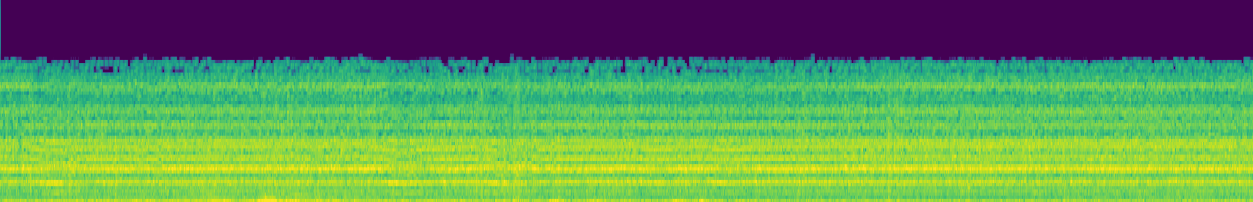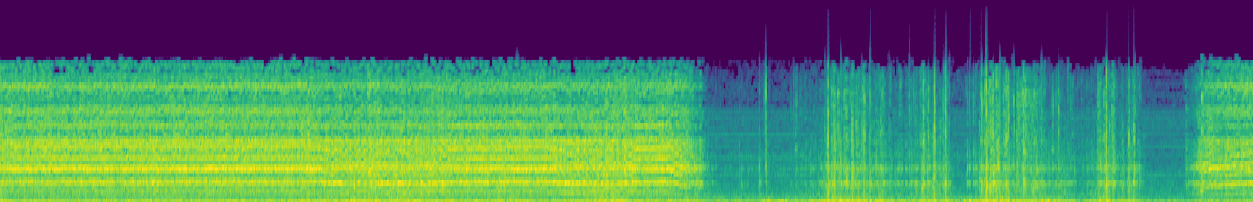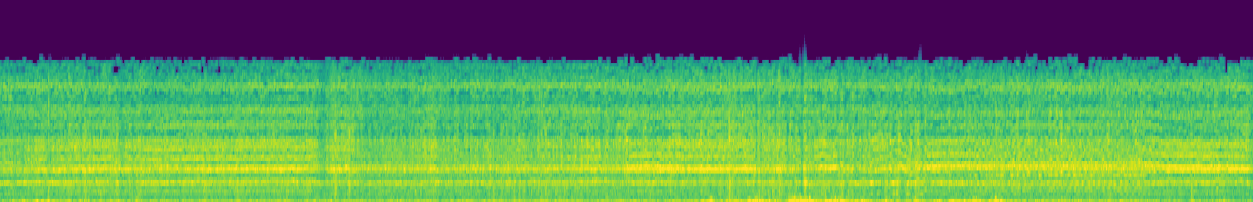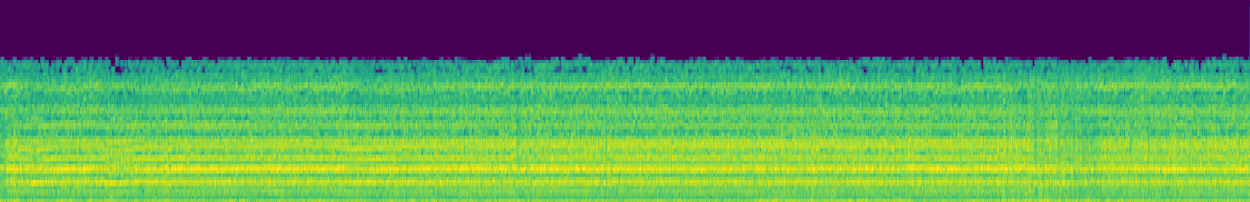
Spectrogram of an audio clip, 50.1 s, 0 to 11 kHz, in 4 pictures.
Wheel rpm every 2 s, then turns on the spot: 160, 160, 160, 160, 160, 160, 160, 160, 160, 110, 10, 20, 90, 160, 160, 160, 160, 160, 160, 160, 160, 160, 160, 160, 160.
20-24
